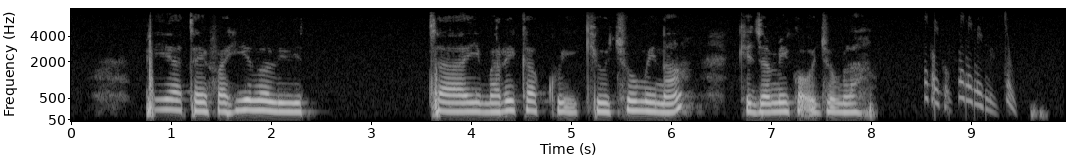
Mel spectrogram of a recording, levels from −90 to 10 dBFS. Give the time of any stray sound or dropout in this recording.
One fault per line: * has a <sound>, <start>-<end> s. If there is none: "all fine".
* has a chirp, 8.5-9.5 s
